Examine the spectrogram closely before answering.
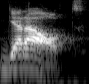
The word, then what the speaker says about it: get out: Get out. Aqui eu quero que você pratique esse link, essa junção do get out, get out.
